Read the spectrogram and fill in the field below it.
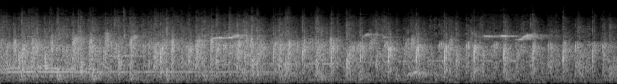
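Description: An audience applauds steadily to celebrate the birth of a baby boy, many hands clapping in a dense, continuous patter at a fairly loud, even level for several seconds, with a few brief whistles or cheers rising above it.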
